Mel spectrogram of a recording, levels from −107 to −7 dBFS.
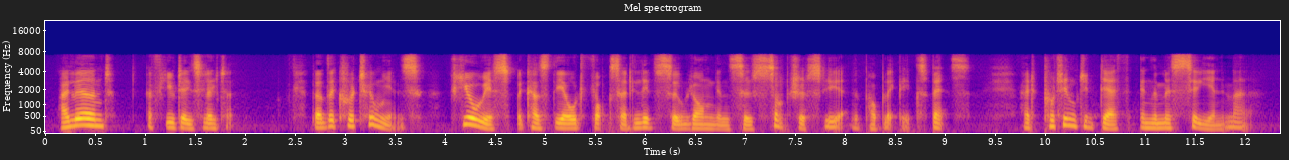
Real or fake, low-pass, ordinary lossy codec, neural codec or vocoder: fake; 7.2 kHz; MP3, 64 kbps; codec, 16 kHz, 1 kbps, FunCodec, trained on Chinese and English, 50 frames a second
